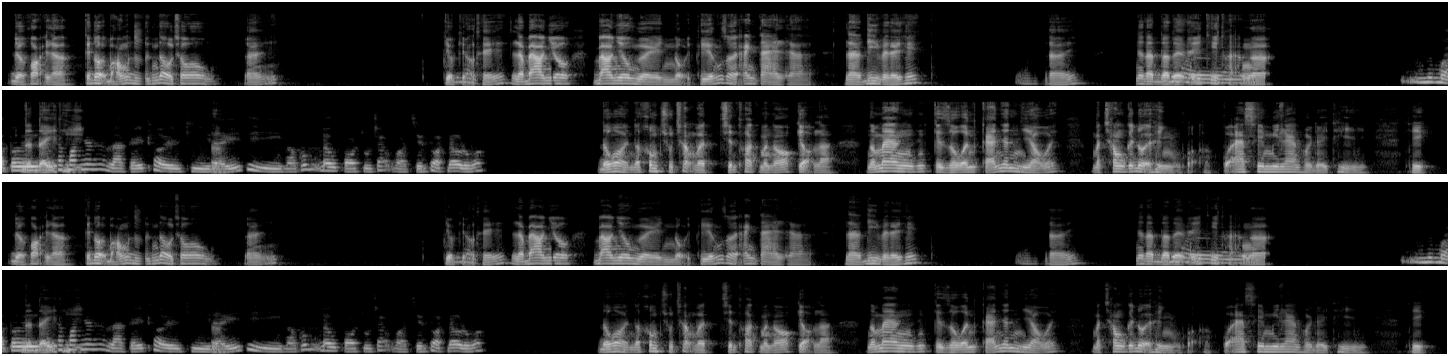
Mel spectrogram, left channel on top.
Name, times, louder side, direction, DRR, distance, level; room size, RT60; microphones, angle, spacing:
voice 1, 0.1-2.2 2.4-2.8 4.4-8.1 8.4-9.2 10.4-10.8 11.3-12.7 14.6-15.3 16.6-16.7 20.4-22.8 23.1-25.1 25.4-28.7, left 3 dB, 60° left, 2.2 m, -24 dB
voice 2, 11.6-12.6 14.0-19.3, left 2 dB, 20° left, 0.5 m, -27 dB
head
